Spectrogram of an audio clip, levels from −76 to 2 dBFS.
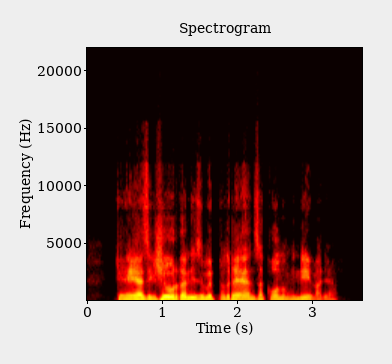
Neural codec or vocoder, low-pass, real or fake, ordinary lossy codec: codec, 44.1 kHz, 2.6 kbps, DAC; 19.8 kHz; fake; Opus, 16 kbps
